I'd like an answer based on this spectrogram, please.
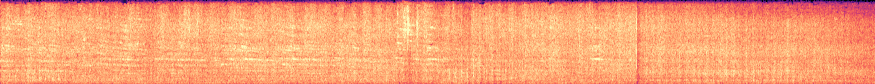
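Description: Freight cars of a CSX trash train rolling past close by: a steady rumble and clatter of wheels over the rail joints, with brief light wheel squeal now and then. It eases off a little near the end as the last cars go by.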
